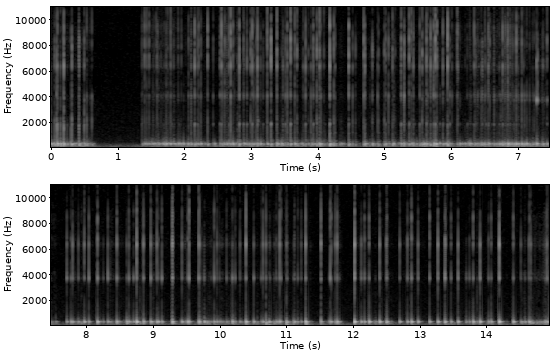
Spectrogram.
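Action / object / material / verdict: tap / textured plastic cup / plastic / none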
